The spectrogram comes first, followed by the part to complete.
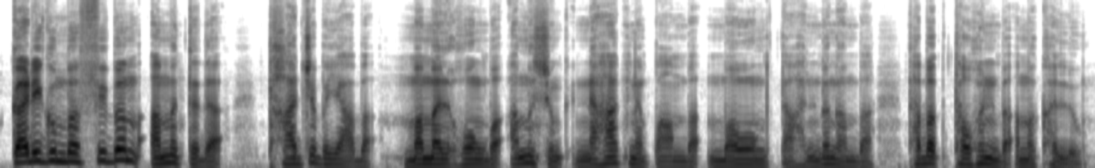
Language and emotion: Manipuri, neutral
